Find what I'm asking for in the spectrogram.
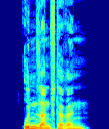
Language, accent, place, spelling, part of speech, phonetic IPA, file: German, Germany, Berlin, unsanfteren, adjective, [ˈʊnˌzanftəʁən], De-unsanfteren.ogg
- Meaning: inflection of unsanft: 1. strong genitive masculine/neuter singular comparative degree 2. weak/mixed genitive/dative all-gender singular comparative degree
